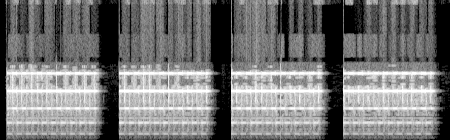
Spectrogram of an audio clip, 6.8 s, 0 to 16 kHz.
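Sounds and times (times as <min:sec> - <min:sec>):
HTC 5800 telephone bell ringing: 0:00.1 - 0:06.6.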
